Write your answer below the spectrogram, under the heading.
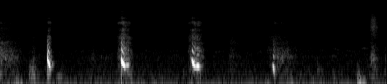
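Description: Series of five quiet, quick sneezes about every one and a half seconds in a quiet room.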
